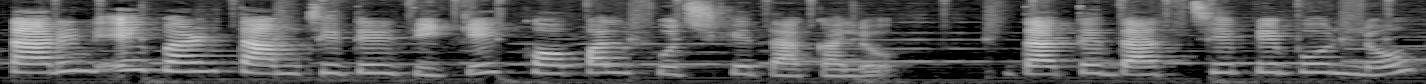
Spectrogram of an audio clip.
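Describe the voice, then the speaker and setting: একজন নারী কথক লিখিত গল্প পাঠ করে শোনাচ্ছেন।. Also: female voice, very high-pitched, unhurried, a bit bright. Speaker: story narrator. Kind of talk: scripted story narration. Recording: background music under narration. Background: music.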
